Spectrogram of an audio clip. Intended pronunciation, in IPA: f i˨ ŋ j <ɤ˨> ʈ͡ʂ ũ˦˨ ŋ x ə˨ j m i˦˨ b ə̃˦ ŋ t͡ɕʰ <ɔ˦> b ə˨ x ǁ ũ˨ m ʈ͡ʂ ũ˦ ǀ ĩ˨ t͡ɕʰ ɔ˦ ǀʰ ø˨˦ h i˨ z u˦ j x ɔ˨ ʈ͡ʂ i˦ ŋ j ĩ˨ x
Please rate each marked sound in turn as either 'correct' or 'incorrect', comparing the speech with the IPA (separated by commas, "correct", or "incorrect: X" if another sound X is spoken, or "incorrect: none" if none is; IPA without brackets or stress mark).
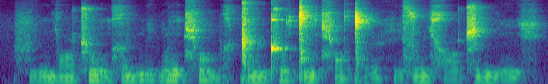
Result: incorrect: ɔ˨, incorrect: ɔ̃˦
